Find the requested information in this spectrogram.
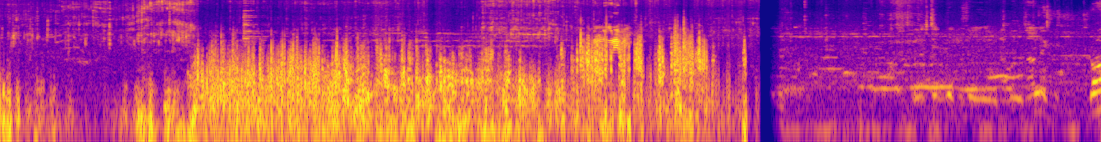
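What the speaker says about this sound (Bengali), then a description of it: "অনেক বাতাস চলতেছে" Strong outdoor wind buffets the microphone in a loud, rough roar for several seconds beside a water tank being worked on, then suddenly drops away. Someone talks through it.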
